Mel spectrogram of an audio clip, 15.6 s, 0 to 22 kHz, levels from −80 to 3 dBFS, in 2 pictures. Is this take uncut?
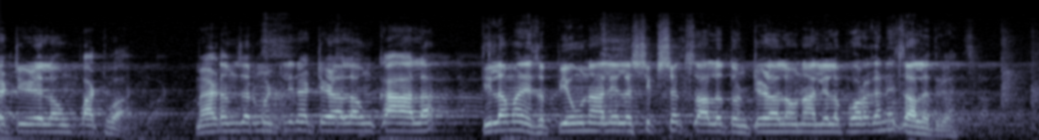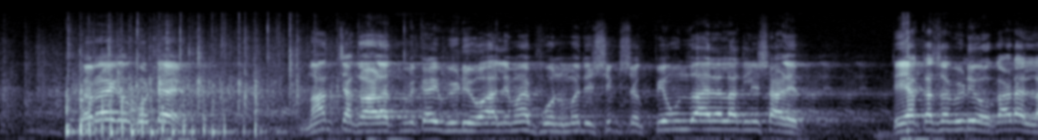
yes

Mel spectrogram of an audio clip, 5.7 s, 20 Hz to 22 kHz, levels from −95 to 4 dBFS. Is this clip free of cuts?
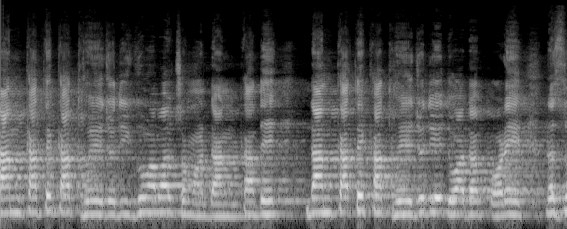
yes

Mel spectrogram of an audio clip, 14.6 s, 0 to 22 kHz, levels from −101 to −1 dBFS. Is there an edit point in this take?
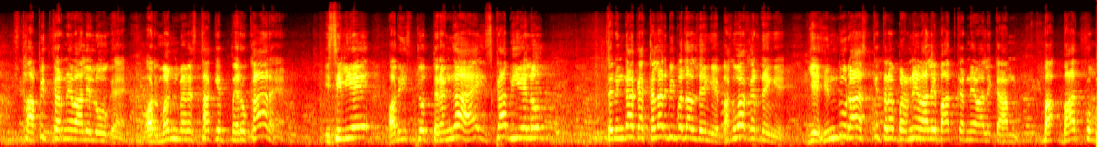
no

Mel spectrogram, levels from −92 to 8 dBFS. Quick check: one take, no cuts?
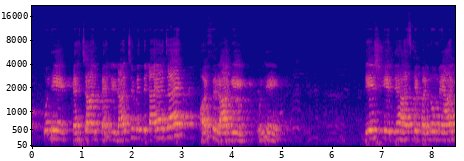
yes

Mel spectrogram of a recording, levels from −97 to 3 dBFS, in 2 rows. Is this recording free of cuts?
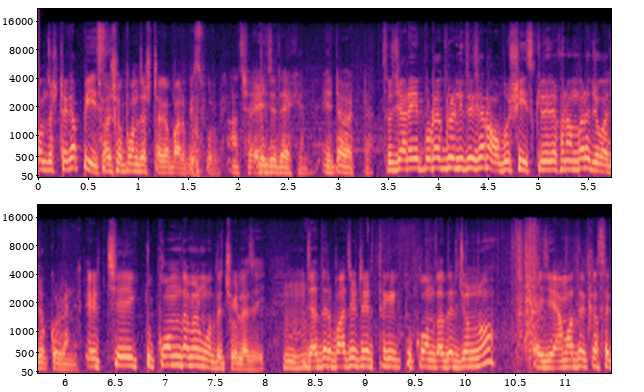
yes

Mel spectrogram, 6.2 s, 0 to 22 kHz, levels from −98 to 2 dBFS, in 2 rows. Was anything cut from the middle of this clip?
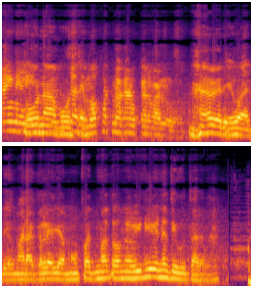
no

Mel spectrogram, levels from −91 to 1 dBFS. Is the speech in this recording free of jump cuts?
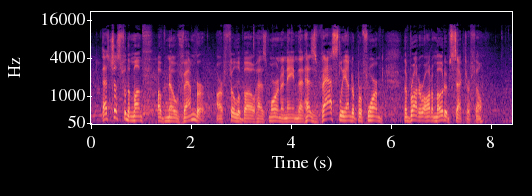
yes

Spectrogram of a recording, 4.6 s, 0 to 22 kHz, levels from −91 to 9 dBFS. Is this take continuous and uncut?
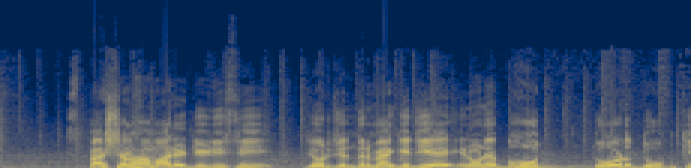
yes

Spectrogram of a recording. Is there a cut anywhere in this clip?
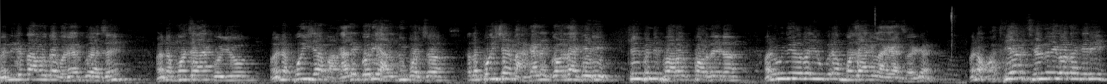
yes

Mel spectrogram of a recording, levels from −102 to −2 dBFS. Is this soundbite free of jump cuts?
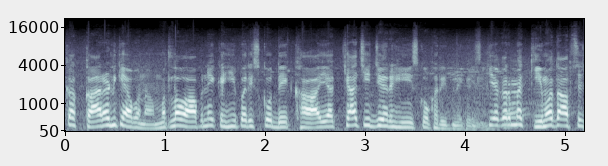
no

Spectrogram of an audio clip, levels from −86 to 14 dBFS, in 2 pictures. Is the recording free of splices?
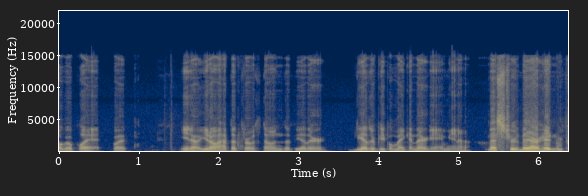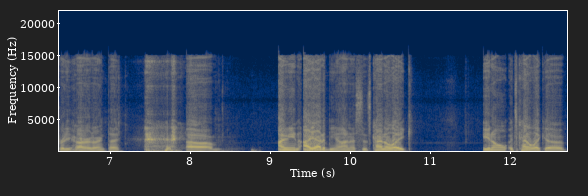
no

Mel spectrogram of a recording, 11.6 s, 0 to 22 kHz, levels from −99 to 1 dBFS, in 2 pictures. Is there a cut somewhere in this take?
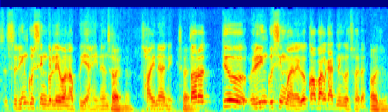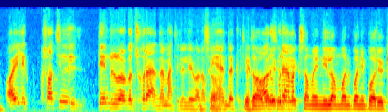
yes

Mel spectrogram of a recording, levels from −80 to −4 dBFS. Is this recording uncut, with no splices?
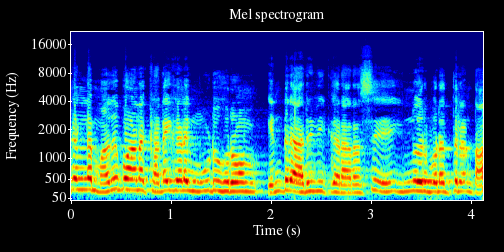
yes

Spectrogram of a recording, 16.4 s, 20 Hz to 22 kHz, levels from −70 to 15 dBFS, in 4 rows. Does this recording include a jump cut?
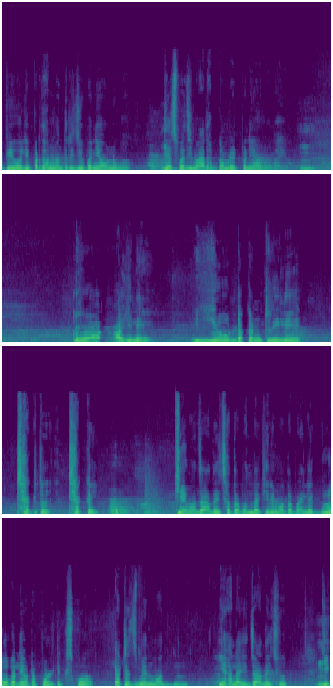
no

